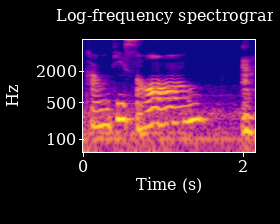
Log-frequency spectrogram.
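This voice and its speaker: A woman English teacher with a Thai accent, chatting casually about her practice and slowly drilling English words over and over. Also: dark tone, slight background noise. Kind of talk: casual vlog-style pronunciation lesson.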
